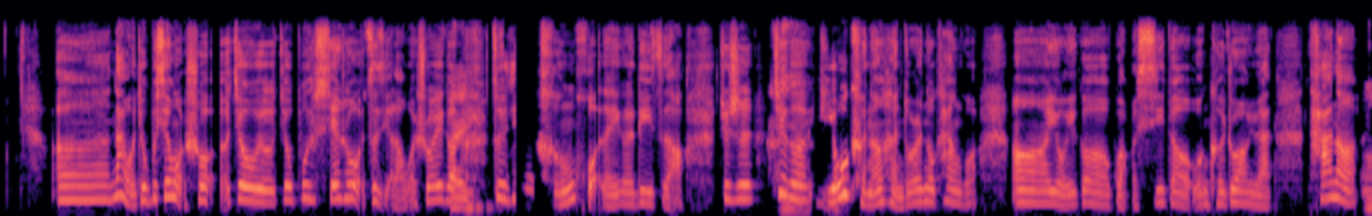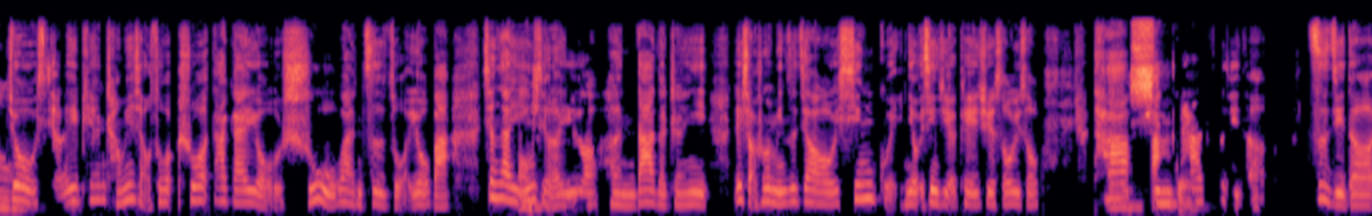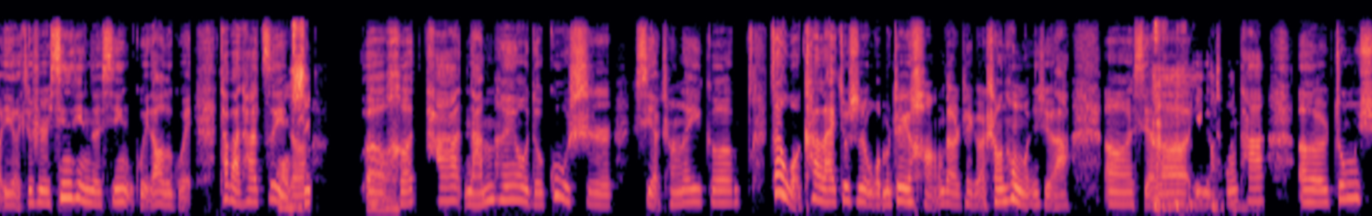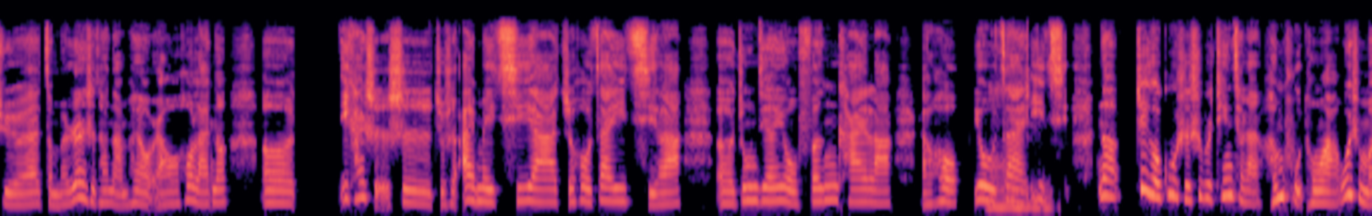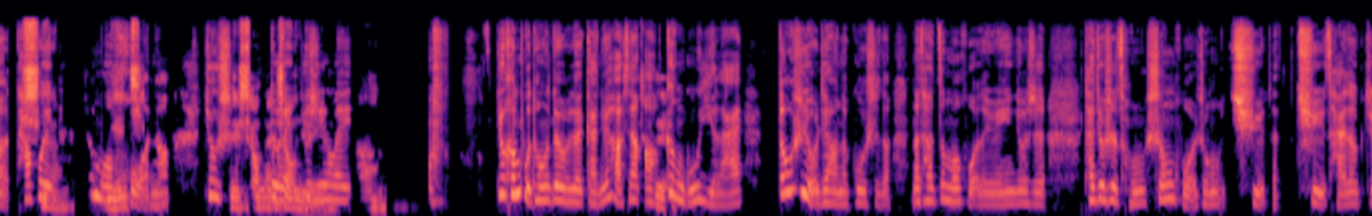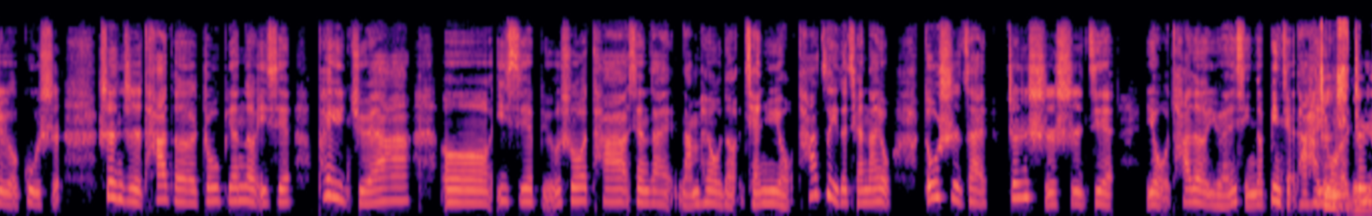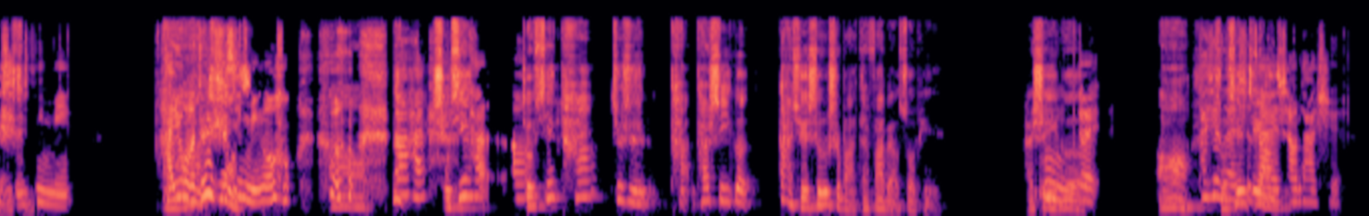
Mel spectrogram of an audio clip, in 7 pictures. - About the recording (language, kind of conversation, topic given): Chinese, podcast, 你如何把生活变成作品素材？
- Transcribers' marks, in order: laugh; cough; laugh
